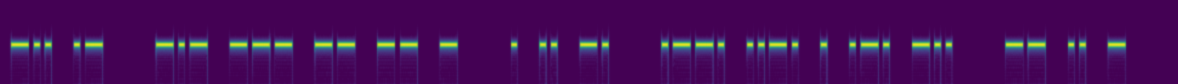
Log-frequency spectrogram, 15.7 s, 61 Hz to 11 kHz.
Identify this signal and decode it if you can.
Morse code, heard as a keyed tone, about 16 wpm, 700 Hz. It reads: DA KOMMT EIN PFERD MIT
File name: Morsekurs / Witze / Witz 19. Juni 2018, 70 F80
